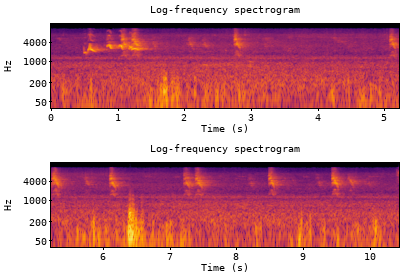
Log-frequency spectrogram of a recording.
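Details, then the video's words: House sparrows at Praia de Pipa, Tibau do Sul, Rio Grande do Norte, Brazil, give short, bright chirps in loose bursts every second or two, over a low background rumble. "SOM DO PARDAL, CANTO DE PARDAIS"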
